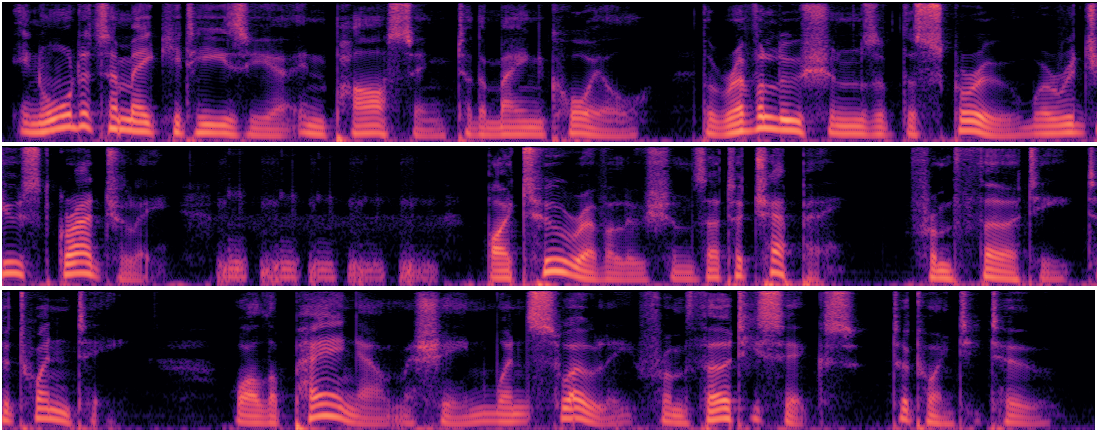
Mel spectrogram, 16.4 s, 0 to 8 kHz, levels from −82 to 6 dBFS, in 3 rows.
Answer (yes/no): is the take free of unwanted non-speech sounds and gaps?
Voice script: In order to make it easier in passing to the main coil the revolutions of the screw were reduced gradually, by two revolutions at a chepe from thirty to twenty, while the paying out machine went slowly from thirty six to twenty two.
no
